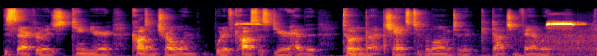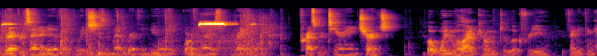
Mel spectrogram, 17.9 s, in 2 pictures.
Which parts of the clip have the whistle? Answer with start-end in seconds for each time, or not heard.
3.5-4.1, 8.2-9.2, 11.9-12.7.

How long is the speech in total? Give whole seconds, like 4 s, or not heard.
18 s.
